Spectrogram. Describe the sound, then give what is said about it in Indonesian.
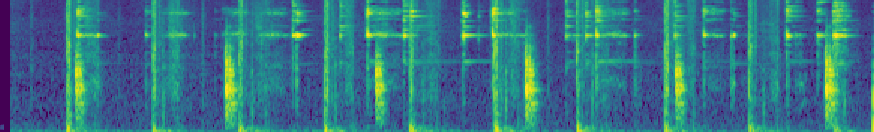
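Cups and spoons are handled while coffee is prepared: a steady series of bright ceramic clinks and taps, about ten sharp knocks in an uneven rhythm with no talking. “Oh ya, gue siapin kopi dulu ya.”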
